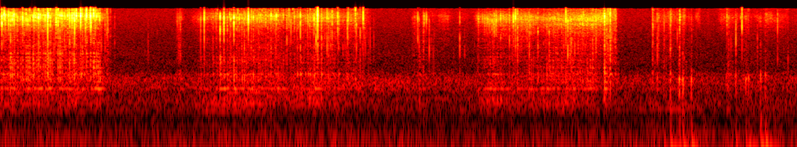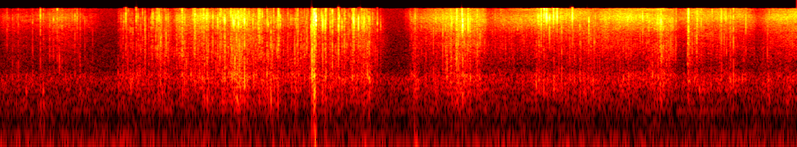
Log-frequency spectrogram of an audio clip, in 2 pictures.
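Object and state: Plastic tablecover in plastic packaging.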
